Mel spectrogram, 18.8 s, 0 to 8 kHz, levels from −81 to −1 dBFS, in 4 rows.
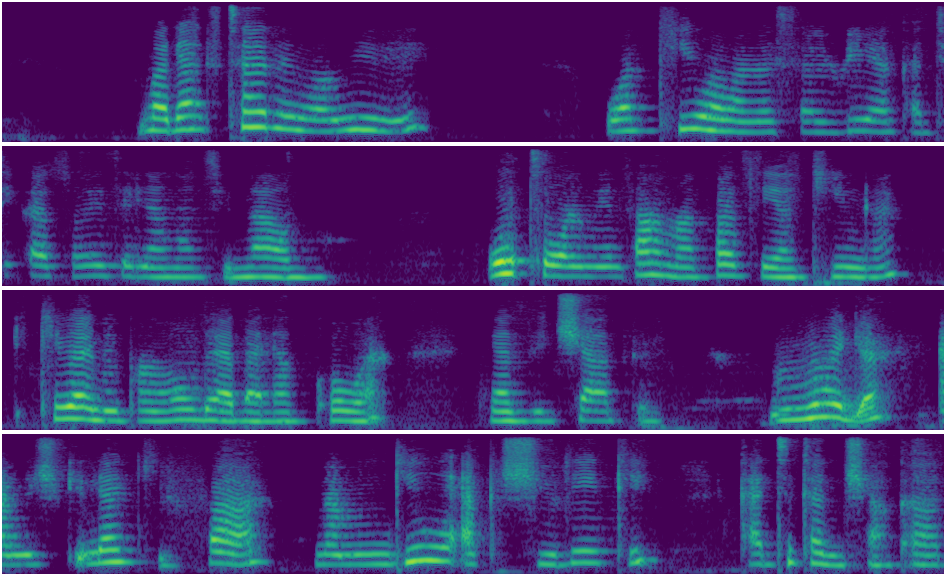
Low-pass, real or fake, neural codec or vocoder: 7.2 kHz; fake; codec, 16 kHz, 0.5 kbps, X-Codec, HuBERT features, trained on general audio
